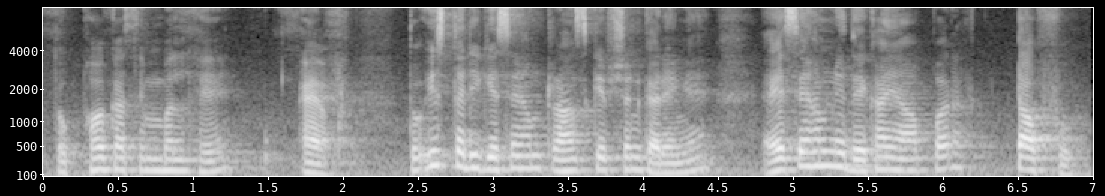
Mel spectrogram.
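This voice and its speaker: A man's voice: fairly high pitch, darkish tone. A man teaching English phonetics, patiently repeating key sounds and addressing viewers as friends. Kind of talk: explaining a lesson at a board.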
